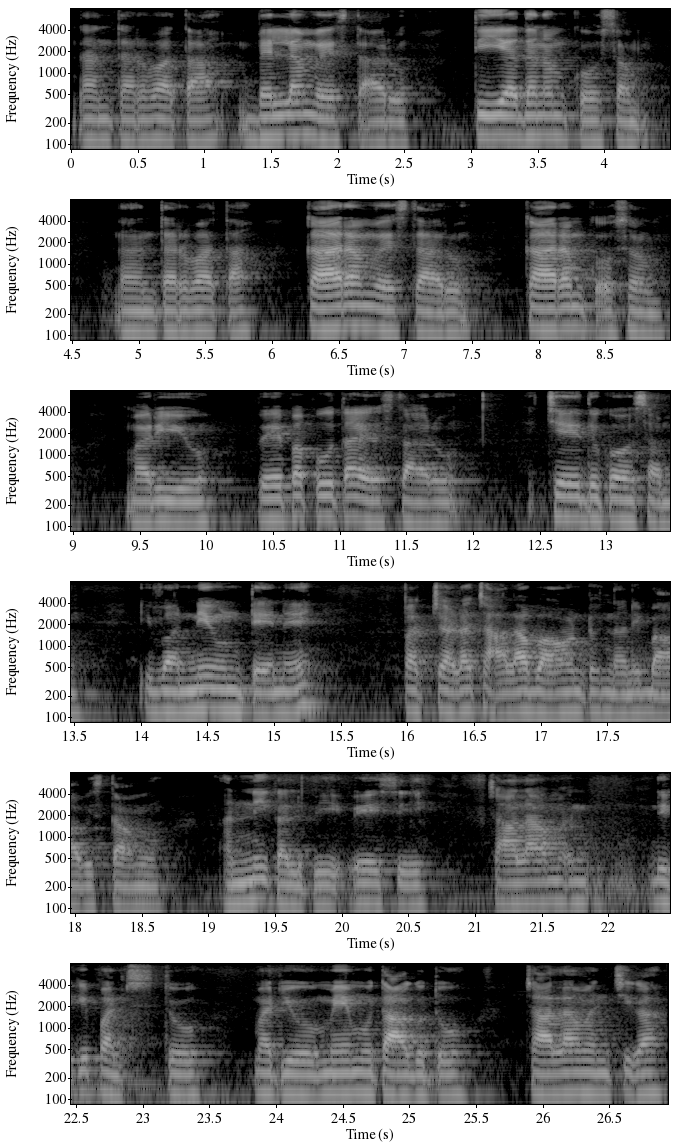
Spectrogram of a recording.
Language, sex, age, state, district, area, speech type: Telugu, male, 18-30, Telangana, Ranga Reddy, urban, spontaneous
